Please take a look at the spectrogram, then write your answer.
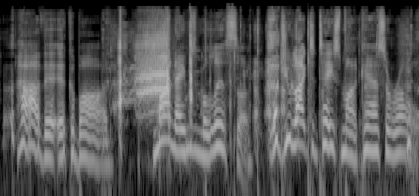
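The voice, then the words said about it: Put-on raspy middle-aged Southern woman accent. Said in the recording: “every time I do any kind of accent, she's been smoking and she's middle aged and she's ... White.”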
